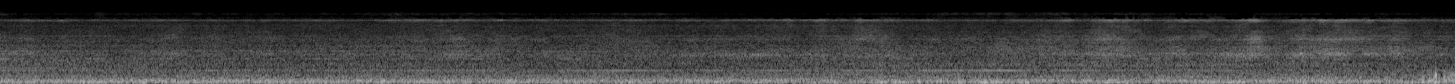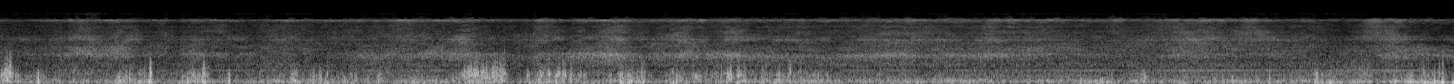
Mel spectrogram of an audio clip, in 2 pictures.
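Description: Boeing 777-300ER's twin GE90-115B turbofan engines running at taxi power: a steady jet-engine noise with a faint steady tone, with several brief louder bursts in the second half.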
